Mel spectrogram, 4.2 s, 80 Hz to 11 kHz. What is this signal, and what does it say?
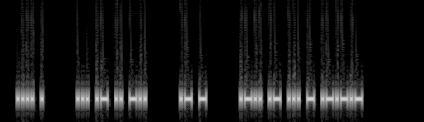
Morse code, heard as a keyed tone, about 50 wpm, 700 Hz. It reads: HE SAID AT LAST.
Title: 2x Word-Spacing - Sentences from Top 300 Words - 50wpm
